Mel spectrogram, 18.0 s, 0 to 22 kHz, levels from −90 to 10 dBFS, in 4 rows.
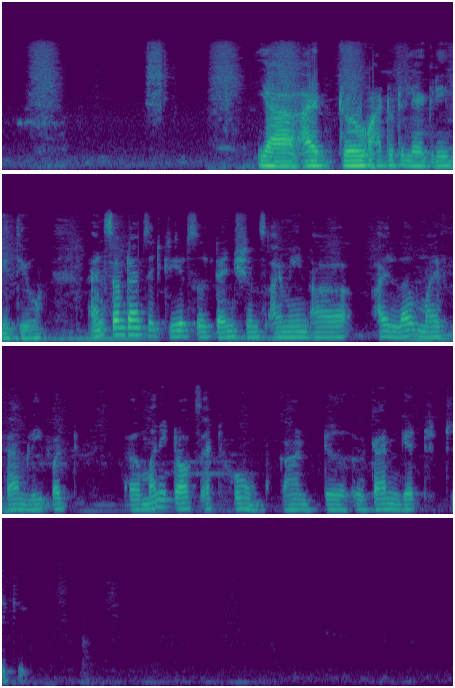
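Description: From 2.63 to 3.16 s the loudest syllables turn harsh and crackly, peaks running about 5 dB past the converter's limit with a few percent of samples flattened. That's microphone overload, with the input gain likely set too high for the converter. It hits again from 3.45 to 3.72 s (about 4 dB over, a bit more clipping) and briefly from 5.64 to 5.8 s (about 1 dB over), just before "it creates uh tensions".

Each burst brings the microphone volume stepped down: at 2.72 s everything drops about 2 dB, at 3.72 s a bigger 7 dB, and at 5.88 s about 5 dB, right before that same phrase. Voice and background fall together, so it's likely the call software's gain control reacting to the clipping. All of this sits on top of a call path whose top end stops around 8 kHz.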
